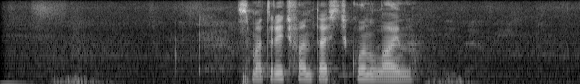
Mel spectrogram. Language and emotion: Russian, neutral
